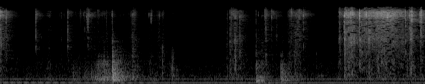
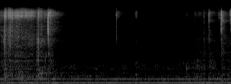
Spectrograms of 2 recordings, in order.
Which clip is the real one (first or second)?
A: first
